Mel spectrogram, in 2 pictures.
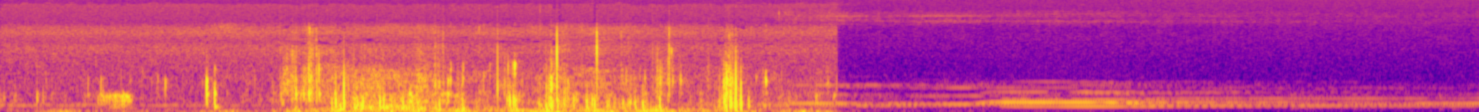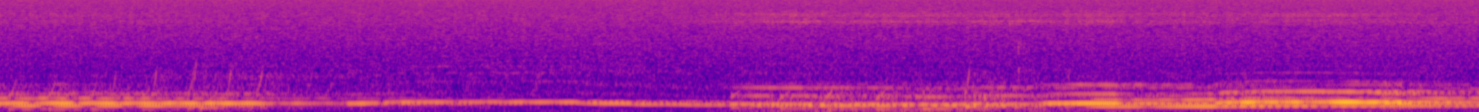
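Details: Stomach growling in a pregnant woman, relaxing before contractions began: gurgling and crackly bursts at first, then long, low, droning rumbles and growls from gas and fluid in the gut.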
